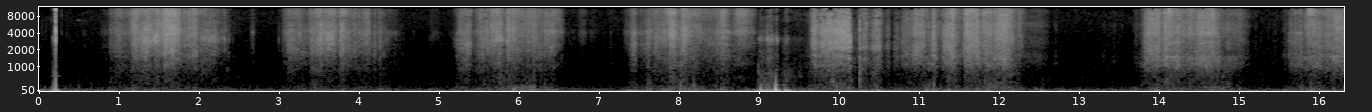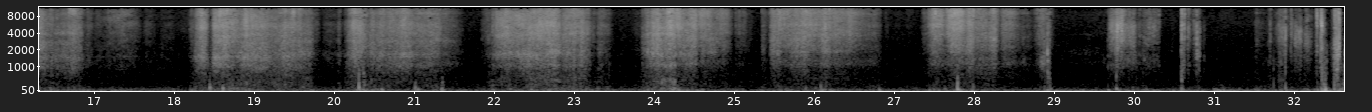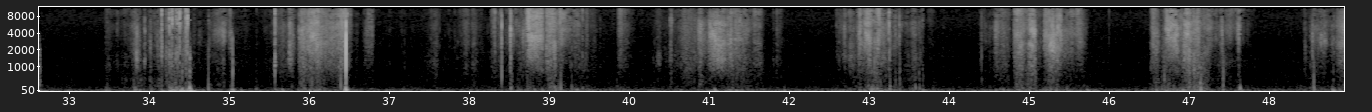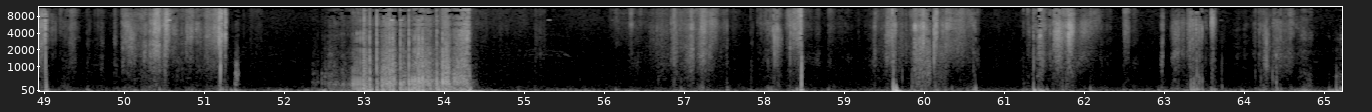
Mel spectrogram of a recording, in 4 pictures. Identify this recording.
Paper Rubbing and Flipping
Sheets of paper sliding on each other. A few sounds of flipping through sheets of paper as well. Recorded on H1N Zoom
paper, paper-flip, paper-rub, paper-rubbing, paper-slide, paper-sliding, turning-pages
